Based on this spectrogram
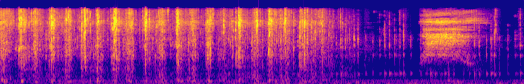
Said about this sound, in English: All right, get ready for the shaking noise in the microphone.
